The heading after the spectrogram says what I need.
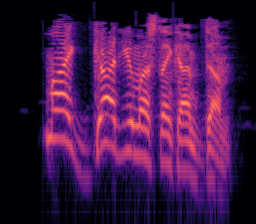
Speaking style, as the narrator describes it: Abraham hollered

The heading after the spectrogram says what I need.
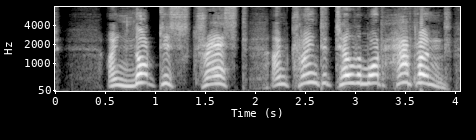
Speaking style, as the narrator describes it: Harry said furiously

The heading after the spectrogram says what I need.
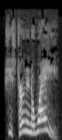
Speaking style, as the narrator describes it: Bobby yells jubilantly

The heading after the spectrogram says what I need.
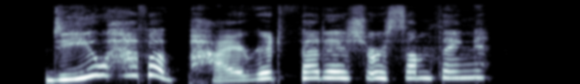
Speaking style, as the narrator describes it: blurted with confusion

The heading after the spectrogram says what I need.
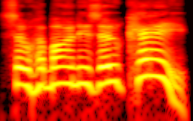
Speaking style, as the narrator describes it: said Ron, brightly

